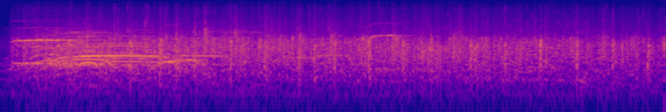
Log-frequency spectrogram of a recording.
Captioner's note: applause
